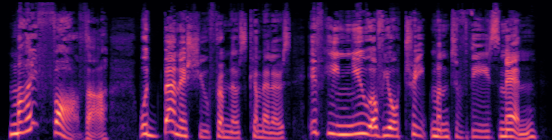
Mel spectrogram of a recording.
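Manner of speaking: high, loud sharp snap; snapping. A narrator's reading. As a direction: snap a threat. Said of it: "Shanna snapped".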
